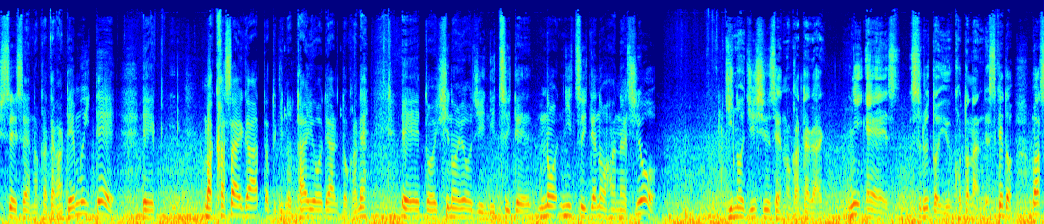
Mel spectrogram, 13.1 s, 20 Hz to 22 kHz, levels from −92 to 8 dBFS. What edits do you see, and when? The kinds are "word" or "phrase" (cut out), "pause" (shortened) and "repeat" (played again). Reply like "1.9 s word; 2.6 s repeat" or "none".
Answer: none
